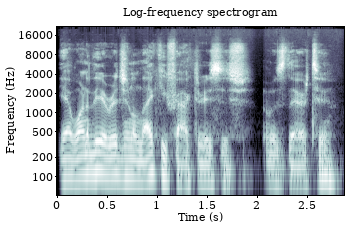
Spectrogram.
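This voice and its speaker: A man's voice: sits low, fast, a bit bright, slightly rough, no echo, clean studio sound. A middle-aged man from New England, a podcast guest in casual chat, reminiscing in a laid-back, rambling way with many fillers. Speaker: podcast guest, apparel designer.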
